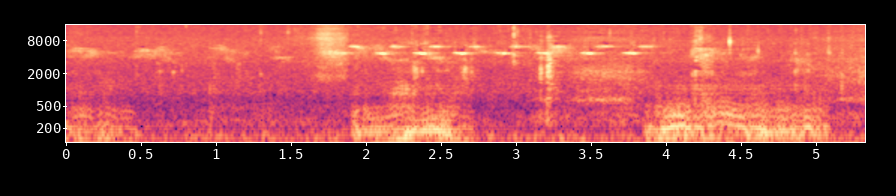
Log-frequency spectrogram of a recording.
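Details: A visiting Bengal kitten, a loud one, makes low, rumbling growl-like murmurs in bursts while eating, with faint high chirps behind.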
